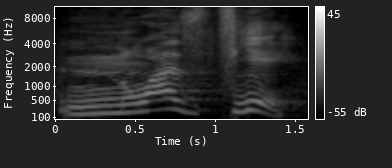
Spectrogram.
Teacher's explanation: La E no sale. Por lo tanto, la S viene ser como una Z.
